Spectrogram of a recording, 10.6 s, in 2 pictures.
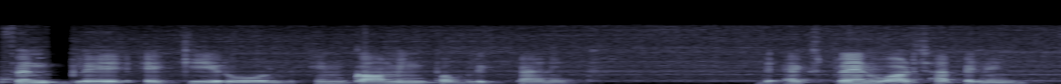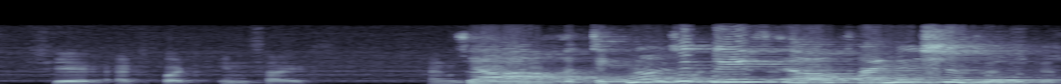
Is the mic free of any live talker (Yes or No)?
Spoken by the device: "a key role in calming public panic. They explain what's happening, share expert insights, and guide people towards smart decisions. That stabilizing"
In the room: No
